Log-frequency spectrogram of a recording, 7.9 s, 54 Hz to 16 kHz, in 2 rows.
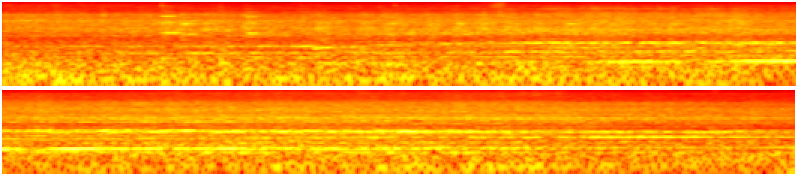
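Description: Regional train pulling out, pushed by a Trenitalia E464 electric locomotive at the rear: the coaches and then the locomotive roll past close by with a steady low rumble. A whine of several steady tones from the locomotive's electric traction equipment joins about three seconds in, as the locomotive comes past.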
